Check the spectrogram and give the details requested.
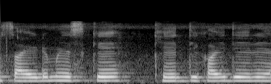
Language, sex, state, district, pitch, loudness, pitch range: Hindi, male, Uttar Pradesh, Shamli, 170 Hz, -14 LUFS, 165-175 Hz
